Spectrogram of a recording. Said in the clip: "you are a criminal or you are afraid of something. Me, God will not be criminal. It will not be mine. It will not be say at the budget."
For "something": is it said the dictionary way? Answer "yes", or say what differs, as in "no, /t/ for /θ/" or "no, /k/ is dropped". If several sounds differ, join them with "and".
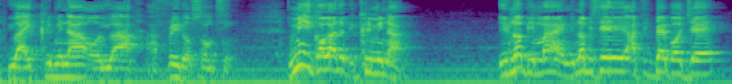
no, /t/ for /θ/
